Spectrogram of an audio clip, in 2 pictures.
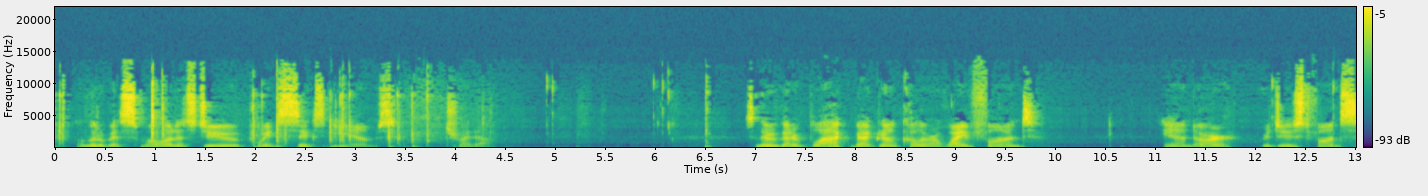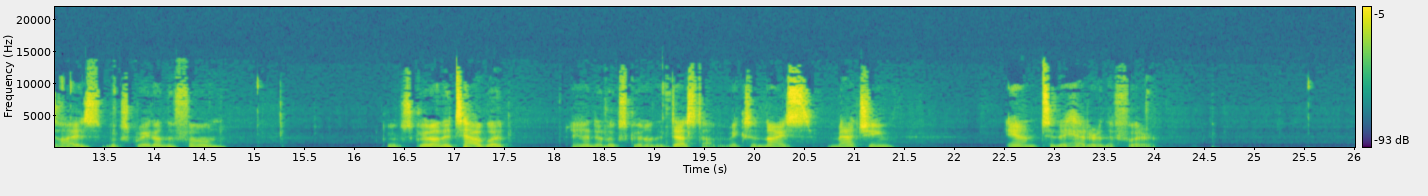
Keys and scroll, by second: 0.9-4.2 typing.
